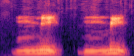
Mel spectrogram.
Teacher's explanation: दोनों होंठों को खुश्की वाला हिस्सा मिलाएं जो नजर आता है, मीम, इससे मीम निकलता है।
